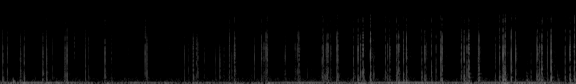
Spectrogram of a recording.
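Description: A thin, flexible, flat square sheet of plastic-laminated holographic paper lies on a fur rug and is tapped quickly with the fingertips and nails of both hands. The result is a dense, irregular stream of short, crisp clicking and crackling taps reaching into the highs, over a steady low hum.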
